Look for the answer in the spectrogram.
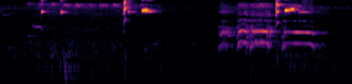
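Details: Blue-crowned hanging parrots, a pair, calling to a companion: two bursts of thin, shrill, very high squeaks and sharp buzzy notes, each burst about one and a half seconds.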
